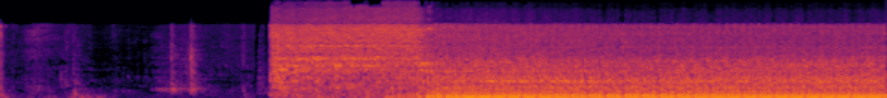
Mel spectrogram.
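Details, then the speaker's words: Small Kia after tightening the exhaust header: engine catches after a short crank and settles into an even steady idle with no puffing or ticking at the manifold; exhaust leak fixed. "looks like we don't got an exhaust leak anymore that's me run hillbilly fixing the exhaust leak on our little kia"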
